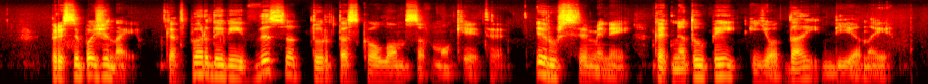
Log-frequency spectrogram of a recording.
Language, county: Lithuanian, Kaunas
